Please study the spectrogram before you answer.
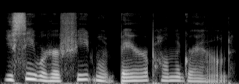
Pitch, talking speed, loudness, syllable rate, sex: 180 Hz, 250 wpm, -17 LUFS, 5.2 syllables/s, female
